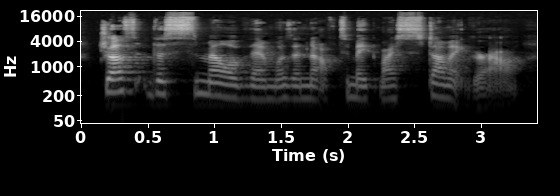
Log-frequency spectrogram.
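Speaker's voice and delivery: ordinary delivery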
